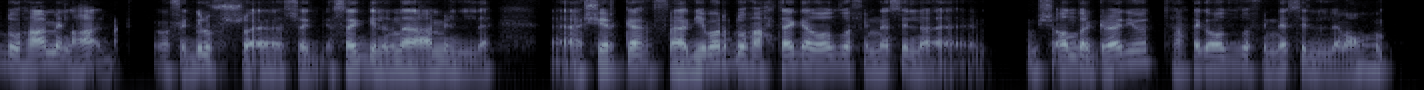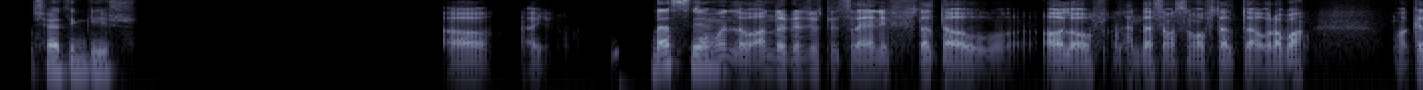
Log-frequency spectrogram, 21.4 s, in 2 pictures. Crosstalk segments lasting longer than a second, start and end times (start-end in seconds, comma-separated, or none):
none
